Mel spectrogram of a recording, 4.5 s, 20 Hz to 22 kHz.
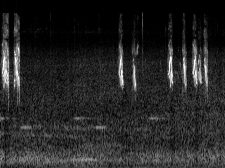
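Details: Sparrows behind a civic cultural hall, 17 January 2020: two chirps open, then after a gap a scattered series of short, high twittering notes, some in quick pairs, over light background noise.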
